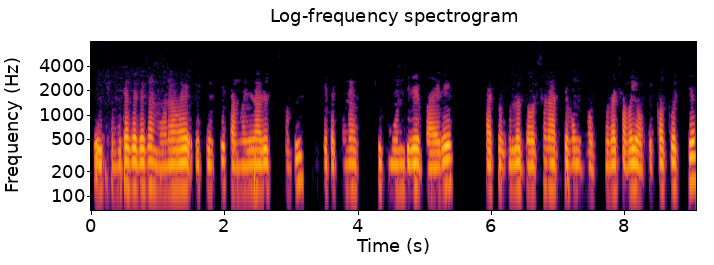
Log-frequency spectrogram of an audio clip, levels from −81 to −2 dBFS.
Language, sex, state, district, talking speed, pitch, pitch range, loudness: Bengali, male, West Bengal, Jalpaiguri, 145 wpm, 125 Hz, 120-130 Hz, -22 LUFS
